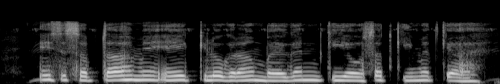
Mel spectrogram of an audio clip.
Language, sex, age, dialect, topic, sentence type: Hindi, male, 31-35, Awadhi Bundeli, agriculture, question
